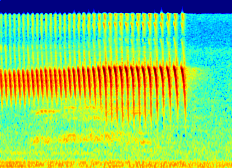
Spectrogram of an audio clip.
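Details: Spanish timbrado canary song used for training canaries: a loud, fast trill of bright chipping notes that holds its pace for almost two seconds, then breaks off abruptly into quiet.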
